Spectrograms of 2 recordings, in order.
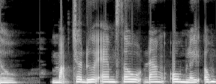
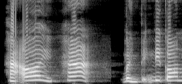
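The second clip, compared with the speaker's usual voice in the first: high-pitched calling over the river; calling across; 11 semitones higher than usual. A narrator's reading. Parents calling across the river to their weeping daughter, high and urgent. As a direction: call out to your daughter to calm down. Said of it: "chạy ra bờ sông gọi với sang".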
